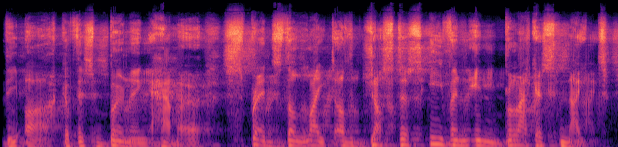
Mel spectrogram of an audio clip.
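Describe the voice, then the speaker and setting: An echoing, fairly low male voice as a grandiose video game tournament announcer. He is menacing and theatrical, drawing out his words slowly and leaning hard on each one for epic weight. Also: animated, fairly bright tone, full character voice. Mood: grand, dramatic. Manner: theatrical, drawn-out, emphatic. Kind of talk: dramatic scripted fighting-game narration.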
